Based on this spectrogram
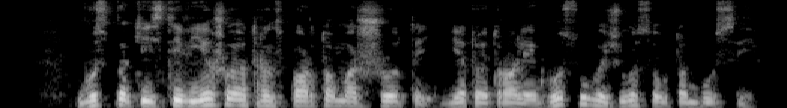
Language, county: Lithuanian, Alytus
